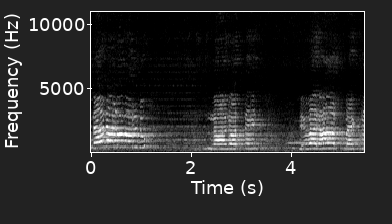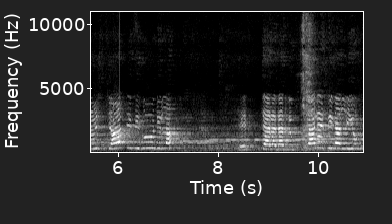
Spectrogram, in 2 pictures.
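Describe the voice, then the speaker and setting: A young woman acting a grieving, defiant pregnant widow in a stage drama, declaiming and repeating her vows. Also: very high voice. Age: young adult. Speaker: student stage actor. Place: stage in a hall. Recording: echoey hall, tinny phone-like sound, music behind.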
